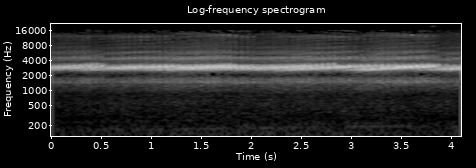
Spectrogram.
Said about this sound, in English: I recorded these chorus frogs in northern Utah at a big marsh near the Great Salt Lake. This is their spring mating ritual, and they gather together in an amorous frenzy of loud choruses.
